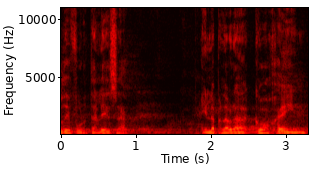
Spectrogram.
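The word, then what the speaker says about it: kohen: fortaleza en la palabra cohein para sacerdote cohen lo pronuncian algunos esa idea es la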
